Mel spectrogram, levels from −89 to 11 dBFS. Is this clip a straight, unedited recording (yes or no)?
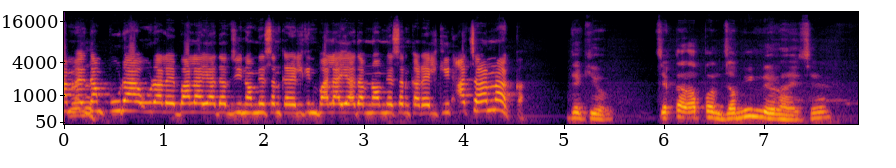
yes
